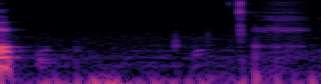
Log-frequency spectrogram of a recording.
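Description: A computer mouse click, one sharp click about one and a half seconds in, with a few fainter clicks just before it.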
